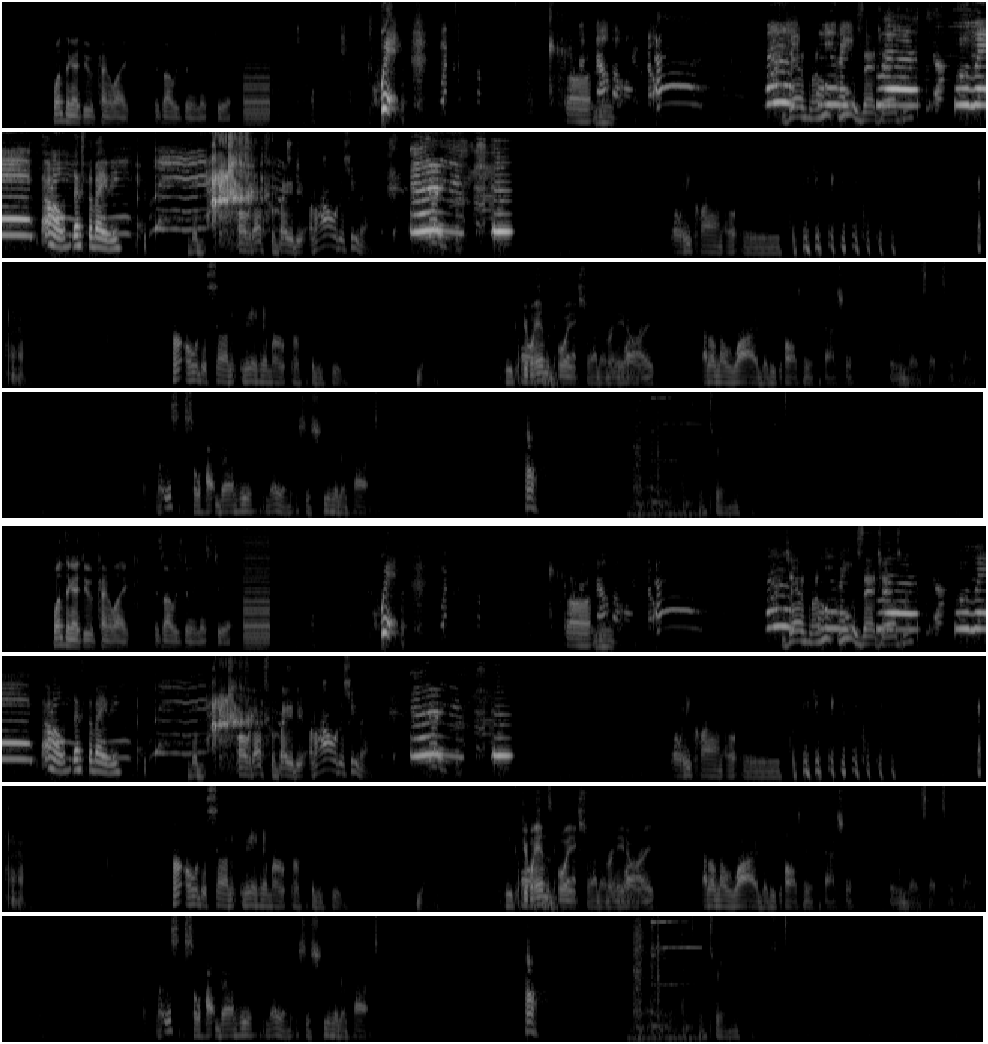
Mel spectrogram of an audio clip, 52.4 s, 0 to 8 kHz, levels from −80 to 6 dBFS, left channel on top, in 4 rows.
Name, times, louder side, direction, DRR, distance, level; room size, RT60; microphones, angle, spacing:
voice 1, 0.7-1.7 2.0-3.6 33.2-33.9 34.3-34.9 47.8-48.7, right 3 dB, 85° right, 2.5 m, -50 dB
voice 2, 5.1-5.9 7.9-8.4 8.7-9.2 10.2-10.6 11.0-11.3 11.7-14.8 15.2-16.4 18.6-19.9, left 8 dB, 75° left, 0.4 m, -34 dB
voice 3, 7.5-8.2 10.4-12.2 15.6-15.8 16.3-18.0 22.0-23.5 23.8-24.9 26.3-26.6 28.5-30.8 31.8-31.9 32.9-34.9 35.6-37.6 38.1-38.7 39.1-39.2 41.4-44.2 46.3-46.6 48.7-49.2, right 2 dB, 15° right, 6.2 m, -51 dB
head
